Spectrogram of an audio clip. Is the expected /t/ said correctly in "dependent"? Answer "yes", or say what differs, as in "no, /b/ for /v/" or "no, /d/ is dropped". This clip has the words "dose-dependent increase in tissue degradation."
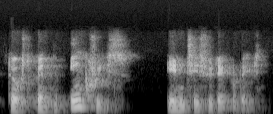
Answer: no, /t/ is dropped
